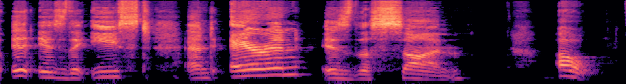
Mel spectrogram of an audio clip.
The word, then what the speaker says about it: Erin: is the east and aaron is the sun oh actually my name is spelt e-r-i-n not a-a-r-o-n but they do sound the same kind of like a homophone thanks for joining me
